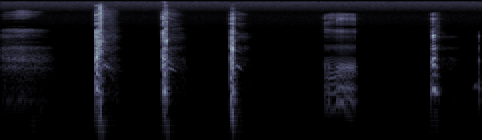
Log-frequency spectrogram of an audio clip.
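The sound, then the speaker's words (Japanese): Coughing as if choking on a strong smell: several sharp, separate coughs with short gaps, one longer throaty cough among them, fairly loud with no talk. “むせてしまいます。”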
